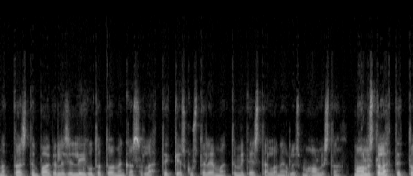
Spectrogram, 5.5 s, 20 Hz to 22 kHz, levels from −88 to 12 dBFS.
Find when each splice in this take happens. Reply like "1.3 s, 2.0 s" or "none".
4.6 s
